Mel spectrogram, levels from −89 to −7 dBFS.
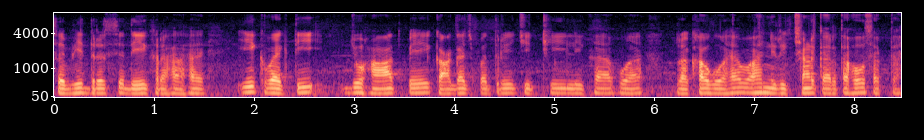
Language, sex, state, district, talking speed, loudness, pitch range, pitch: Hindi, male, Chhattisgarh, Raipur, 170 wpm, -23 LUFS, 115-125 Hz, 120 Hz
